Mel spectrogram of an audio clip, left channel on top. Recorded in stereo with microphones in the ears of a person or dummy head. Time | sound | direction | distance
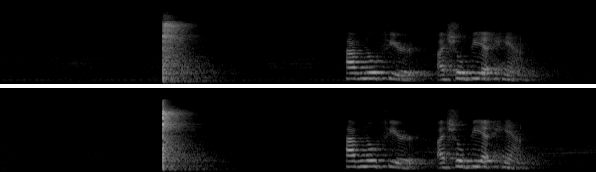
1.6 | a clap | 50° right (ahead or behind) | 0.9 m
3.5 | a woman speaking | 15° right (ahead or behind) | 0.6 m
